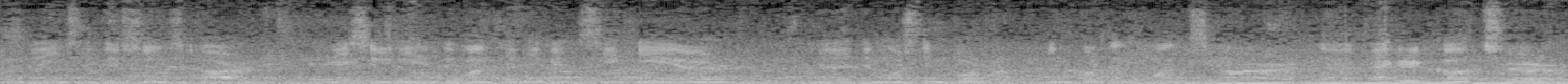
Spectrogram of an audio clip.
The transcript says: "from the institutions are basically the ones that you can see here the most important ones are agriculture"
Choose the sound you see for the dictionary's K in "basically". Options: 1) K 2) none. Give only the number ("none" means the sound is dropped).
2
